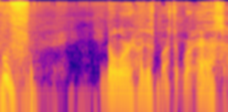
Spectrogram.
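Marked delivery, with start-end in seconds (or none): 0.0-0.4 sharp high grunt from a fall; knocked-wind oof as you hit the ground; pained oof. Real, not acted. Falls on the trail.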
